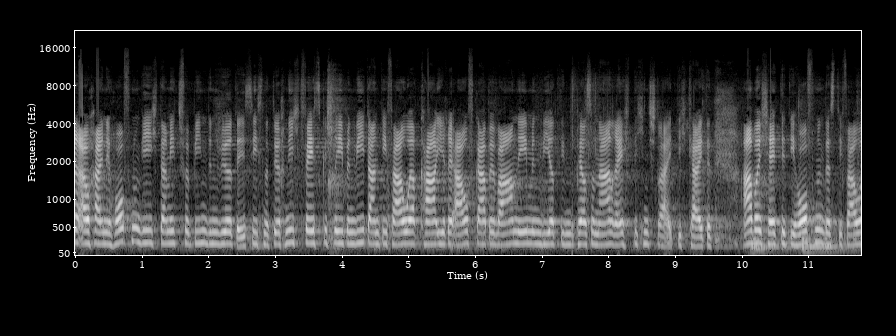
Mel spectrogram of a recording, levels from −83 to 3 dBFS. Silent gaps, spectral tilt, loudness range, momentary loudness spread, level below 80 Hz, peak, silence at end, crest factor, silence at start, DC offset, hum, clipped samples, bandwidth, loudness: none; -4.5 dB/octave; 3 LU; 8 LU; -58 dBFS; 0 dBFS; 0 s; 18 dB; 0 s; under 0.1%; none; under 0.1%; 13 kHz; -18 LUFS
